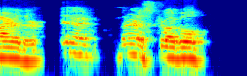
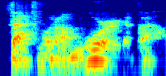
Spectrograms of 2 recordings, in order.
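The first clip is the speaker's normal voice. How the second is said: grim uncle; 6 semitones lower, 6 dB quieter than usual. Retold or imitated. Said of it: "his uncle's like".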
